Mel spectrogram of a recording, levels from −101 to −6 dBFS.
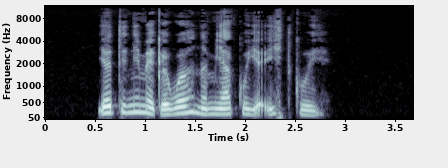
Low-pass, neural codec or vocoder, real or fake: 10.8 kHz; none; real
